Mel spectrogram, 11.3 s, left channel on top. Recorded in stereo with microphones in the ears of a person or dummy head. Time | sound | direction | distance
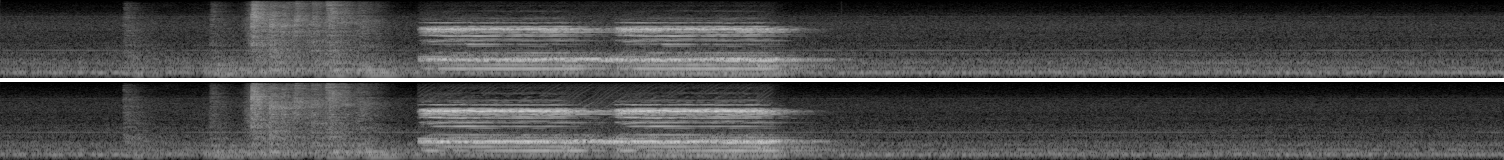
0.9 | a cupboard door | 10° right (ahead or behind) | 1.2 m
3.1 | an alarm | 20° right (ahead or behind) | 0.5 m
